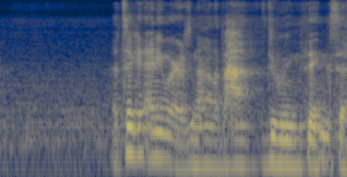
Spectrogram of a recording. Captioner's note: laughs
